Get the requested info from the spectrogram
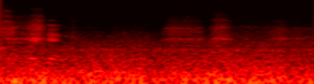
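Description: A car driving, heard from inside the cabin: a loud, steady low rumble of road and engine noise.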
